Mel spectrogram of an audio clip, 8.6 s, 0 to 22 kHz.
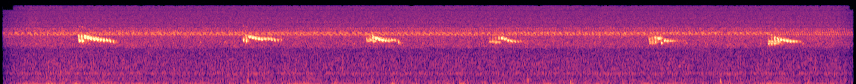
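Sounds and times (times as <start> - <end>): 
steady high hiss: 0.0 - 8.5
tit calls: 0.7 - 1.3, 2.4 - 2.9, 3.6 - 4.1, 6.5 - 6.9, 7.6 - 8.1.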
